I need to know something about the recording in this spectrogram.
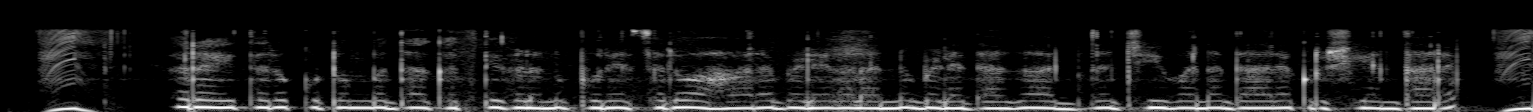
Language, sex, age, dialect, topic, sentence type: Kannada, female, 31-35, Mysore Kannada, agriculture, statement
